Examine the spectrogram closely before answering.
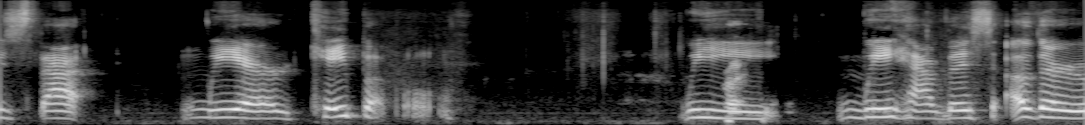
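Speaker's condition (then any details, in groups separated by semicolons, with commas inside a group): Friedreich's ataxia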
